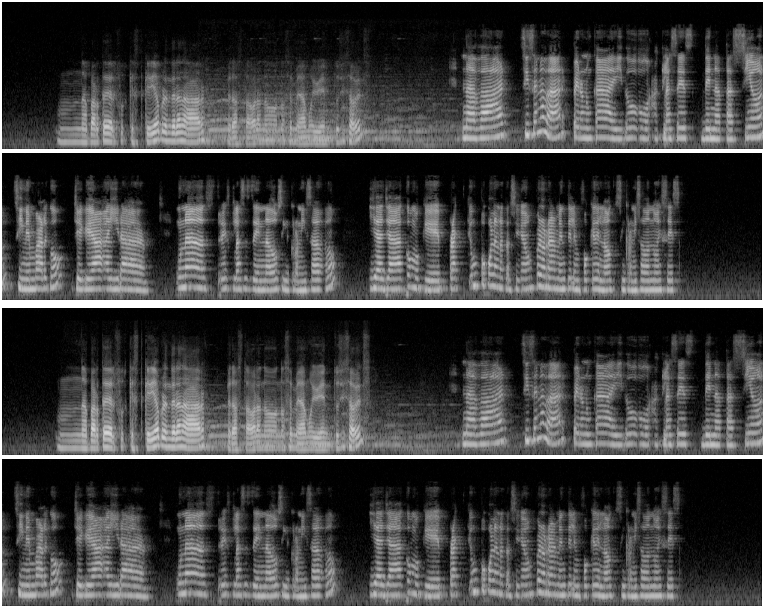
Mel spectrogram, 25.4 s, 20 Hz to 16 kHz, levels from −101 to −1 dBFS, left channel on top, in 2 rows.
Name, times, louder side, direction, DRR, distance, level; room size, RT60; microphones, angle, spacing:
voice 1, 0.9-3.4 3.8-6.1, right 4 dB, 75° right, 0.7 m, -29 dB
sound 1, 3.3-8.9, left 1 dB, 65° left, 1.3 m, -45 dB
voice 2, 7.7-8.4 8.7-15.1 15.6-18.3 18.8-24.0, left 4 dB, 30° left, 0.5 m, -31 dB
12.0 x 5.5 x 8.8 m
head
